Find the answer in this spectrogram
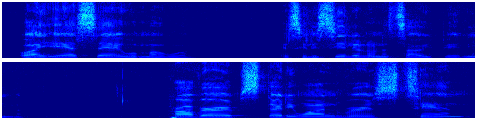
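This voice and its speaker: A woman from Samoa with a Samoan accent gives a heartfelt, halting church testimony for Mother's Day, moving between languages. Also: mid-range voice. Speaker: church member giving a testimony.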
